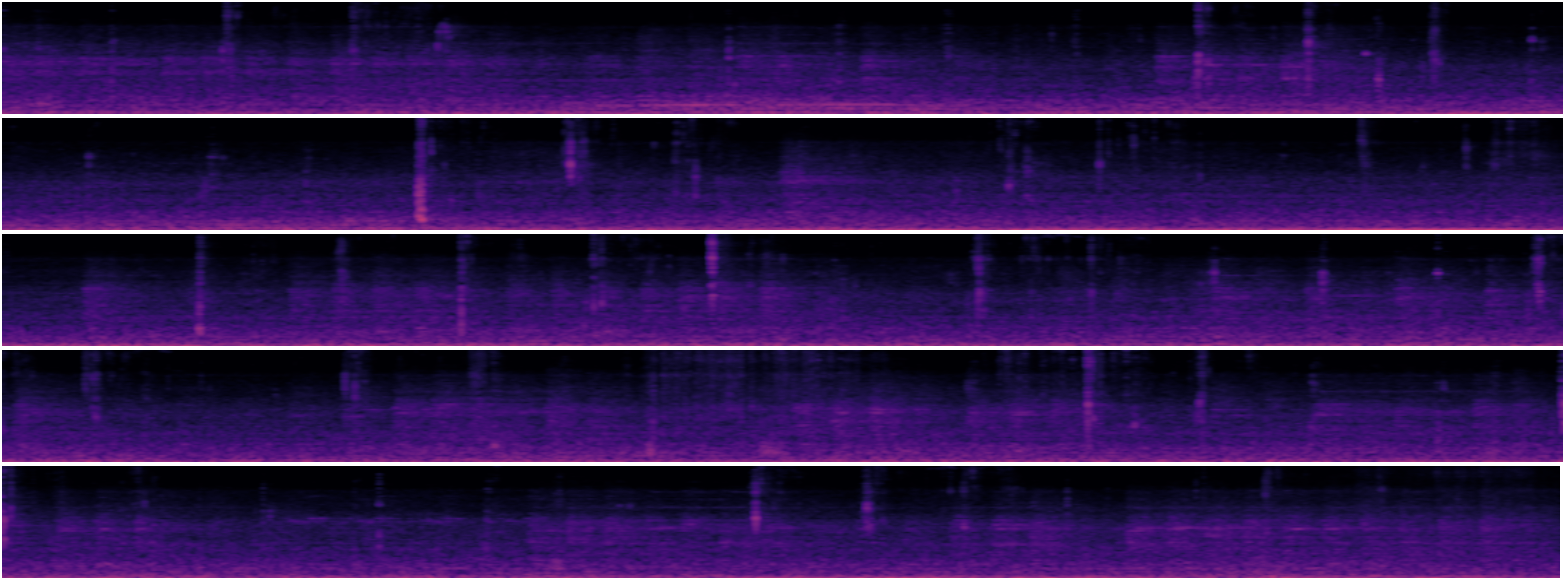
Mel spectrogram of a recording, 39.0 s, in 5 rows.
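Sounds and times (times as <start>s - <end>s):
steady low hum: 0.0s - 39.0s
person crunching pastry: 26.6s - 29.5s.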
